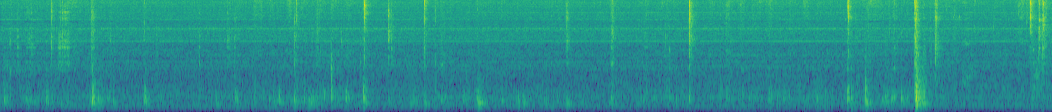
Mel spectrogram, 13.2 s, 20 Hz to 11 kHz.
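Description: Small clicks and taps of hands handling a 3D printed plastic block and its M3 bolts and clamp plate, with one sharper click about eleven and a half seconds in. Near the end a small screwdriver starts turning a bolt into the plastic.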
